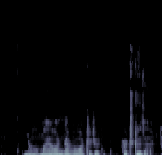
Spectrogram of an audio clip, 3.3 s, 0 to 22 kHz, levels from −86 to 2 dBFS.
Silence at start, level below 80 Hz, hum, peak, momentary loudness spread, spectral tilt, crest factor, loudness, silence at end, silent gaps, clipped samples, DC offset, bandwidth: 0.45 s; -68 dBFS; none; -16 dBFS; 8 LU; -7.5 dB/octave; 18 dB; -35 LUFS; 0.2 s; none; under 0.1%; under 0.1%; 13 kHz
